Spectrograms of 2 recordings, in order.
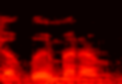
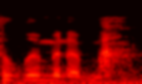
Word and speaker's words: aluminum: literally never said dude it's spelled the American version it's aluminum because I saw the last two having in aluminium and I was like, "Oh, it's aluminium." But no, kids, it's aluminum.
